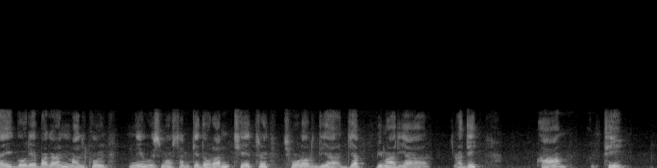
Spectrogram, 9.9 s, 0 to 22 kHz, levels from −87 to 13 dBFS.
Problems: background sounds at intervals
